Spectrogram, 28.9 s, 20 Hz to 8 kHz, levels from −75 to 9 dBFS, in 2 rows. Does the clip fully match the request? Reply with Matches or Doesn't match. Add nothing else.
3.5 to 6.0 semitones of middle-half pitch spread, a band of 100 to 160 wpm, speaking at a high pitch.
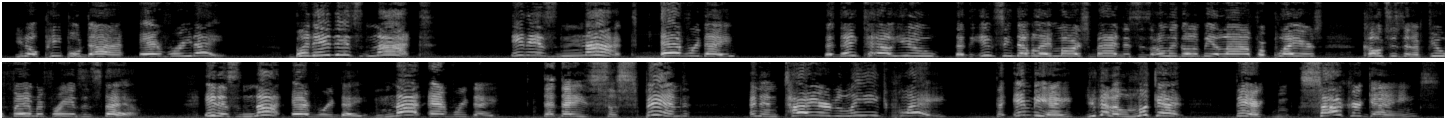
Matches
